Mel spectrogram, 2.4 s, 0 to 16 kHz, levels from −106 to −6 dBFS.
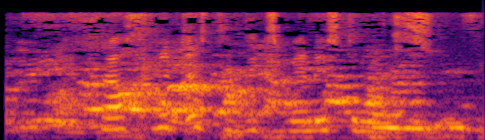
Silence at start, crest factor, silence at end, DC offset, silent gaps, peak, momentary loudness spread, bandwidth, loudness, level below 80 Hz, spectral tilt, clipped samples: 0.05 s; 16 dB; 0 s; under 0.1%; none; -12 dBFS; 6 LU; 12 kHz; -27 LUFS; -58 dBFS; -2 dB/octave; under 0.1%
